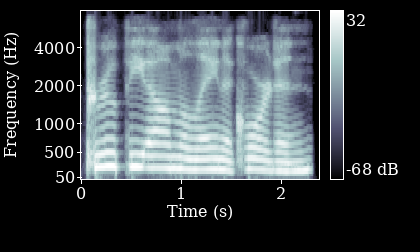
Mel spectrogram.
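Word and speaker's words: proopiomelanocortin: So examples include proinsulin, precursor to insulin, what's the pronunciation here? Propionmelanocortin.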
